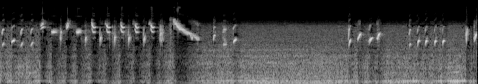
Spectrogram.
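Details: European goldfinch song meant for teaching young birds: bursts of fast repeated chips and one long descending whistle, then sparser twitters over a steady background hiss.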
